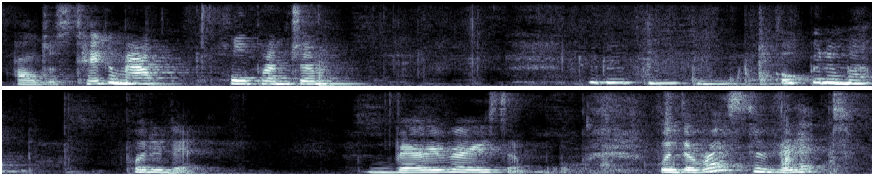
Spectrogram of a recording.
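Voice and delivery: ordinary talk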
